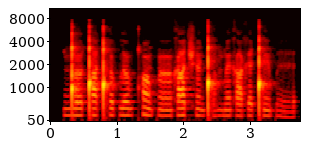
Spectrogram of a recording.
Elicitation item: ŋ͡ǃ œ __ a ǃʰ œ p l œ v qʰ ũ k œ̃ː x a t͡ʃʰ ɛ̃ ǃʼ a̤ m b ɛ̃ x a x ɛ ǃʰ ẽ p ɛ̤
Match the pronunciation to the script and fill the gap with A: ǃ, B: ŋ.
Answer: A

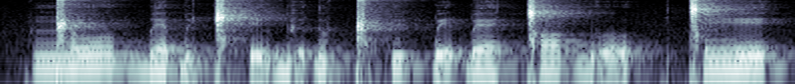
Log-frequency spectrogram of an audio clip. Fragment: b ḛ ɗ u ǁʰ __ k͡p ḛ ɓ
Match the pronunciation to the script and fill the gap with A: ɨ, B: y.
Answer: B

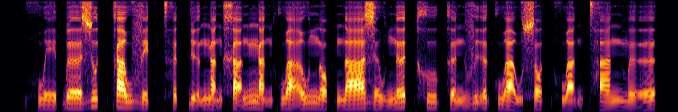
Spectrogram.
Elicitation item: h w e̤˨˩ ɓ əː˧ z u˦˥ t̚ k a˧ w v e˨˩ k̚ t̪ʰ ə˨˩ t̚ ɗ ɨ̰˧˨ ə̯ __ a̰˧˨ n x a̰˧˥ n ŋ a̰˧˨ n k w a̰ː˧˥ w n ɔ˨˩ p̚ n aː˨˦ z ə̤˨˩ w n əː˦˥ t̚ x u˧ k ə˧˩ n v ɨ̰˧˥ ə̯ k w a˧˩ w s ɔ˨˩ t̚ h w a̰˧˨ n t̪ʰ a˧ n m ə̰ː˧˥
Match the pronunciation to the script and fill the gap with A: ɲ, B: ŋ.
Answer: B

